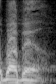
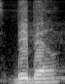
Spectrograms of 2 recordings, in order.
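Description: First: "Babel" said as BAH-bel; alternative pronunciation. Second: "Babel" said as BAY-bel; alternative pronunciation. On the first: Preacher teasing about schooling, "Babel" as BAH-bel. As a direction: open "Babel" with an AH sound. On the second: Preacher teasing about schooling, "Babel" as BAY-bel. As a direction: open "Babel" with a long AY sound. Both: Shown as a demonstration. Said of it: "I don't know which school you went to".

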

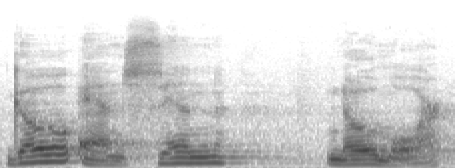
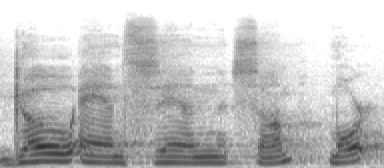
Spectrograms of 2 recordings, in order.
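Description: First: Slow, soft "no more", dropping low; solemn correction. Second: Slow "Go and sin some more", drawn out; deliberate misquote. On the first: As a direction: give "no more" quietly with a pause before it. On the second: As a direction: stretch "some more" as a test for listeners. Deliberate misquote, then corrects it. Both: Shown as a demonstration.

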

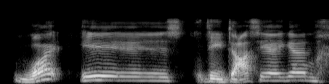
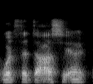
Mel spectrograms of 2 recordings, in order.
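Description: First: Higher, very slow, puzzled host voice; slow mock-confused bro asking; Joe Rogan impression. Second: Said in the usual way. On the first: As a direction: drag out the question as if baffled. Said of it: "Funniest thing Joe Rogan's ever done on his podcast". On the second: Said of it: "Funniest thing Joe Rogan's ever done".

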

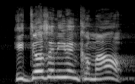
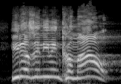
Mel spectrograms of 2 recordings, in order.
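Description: First: DOESN'T raised high, the rest falling away; emphatic repeat. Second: Loud, high exclamation; incredulous outburst. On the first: Preacher driving the point home, emphatic stress on DOESN'T. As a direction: lean on DOESN'T with high pitch, less force. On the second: Preacher stunned Elijah stays inside, loud high outburst. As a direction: burst out with it, high and loud all through. Preacher repeats point in exasperated amazement. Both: Real, not acted.

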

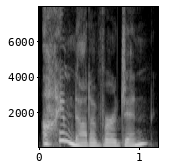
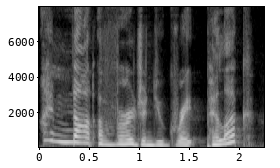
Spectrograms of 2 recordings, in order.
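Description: First: "I'm not a virgin" snapped back louder, pitch level; snapped retort. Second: "I'm not a virgin" yelled high and much louder; exasperated shout. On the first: Draco insisting to Hermione, snapped indignant retort. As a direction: bite the words back at her. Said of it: "he snapped back". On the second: Hermione correcting Draco, exasperated yell. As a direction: yell it right in his face. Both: Acted.

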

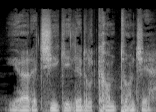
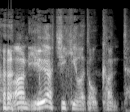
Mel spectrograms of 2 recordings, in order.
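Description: First: Low, menacing Scottish growl; Scottish accent. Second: A hammed-up Scottish echo, a bit louder; mock the Scotsman back; Scottish accent. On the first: Retold or imitated. Scottish accent for a podcast co-host. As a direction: play the gruff Scotsman. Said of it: "my best Scottish accent ever". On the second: Host parrots the Scottish line in a Scottish accent. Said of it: "your best Scottish impression ever".

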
